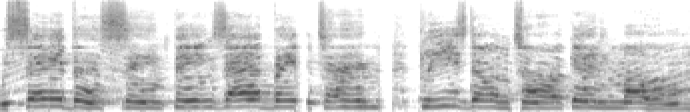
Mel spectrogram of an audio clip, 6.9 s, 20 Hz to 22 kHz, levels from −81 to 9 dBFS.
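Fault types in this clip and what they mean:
Burst of packet loss: a run of consecutive packets failed to arrive in time, so the receiver extended the last sound and faded it, then resumed later in the stream with the intervening audio gone. It occurs three times, at 0.43 to 0.52 s (about 50 ms filled, 60 ms missing), 2.95 to 3.10 s and 3.79 to 3.94 s. The later two each fill about 120 ms with a decaying continuation, ending in 20 ms and 40 ms of silence respectively.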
